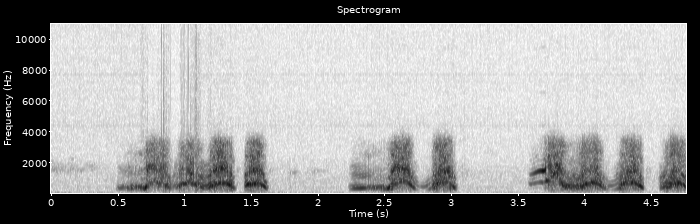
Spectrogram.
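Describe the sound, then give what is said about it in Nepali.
A person imitates a dog barking: loud, yappy barks in three bursts of several rapid yips each, separated by short silent pauses. “दाइ कुकुर भुक्न पाइन्छ कि? है, पाइन्छ हो, पाइन्छ। ल ल, भुक्दिनु पर्यो। ल सुरु गरेँ दाइ”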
